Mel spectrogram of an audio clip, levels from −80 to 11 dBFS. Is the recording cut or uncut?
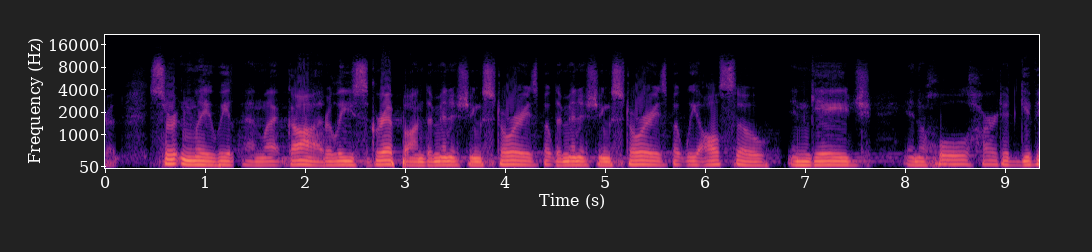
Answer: cut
